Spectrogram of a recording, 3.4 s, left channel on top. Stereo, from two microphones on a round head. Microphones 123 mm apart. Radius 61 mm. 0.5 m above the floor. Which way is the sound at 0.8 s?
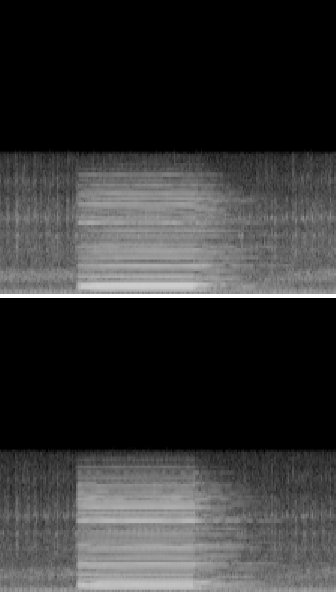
65° right (ahead or behind).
